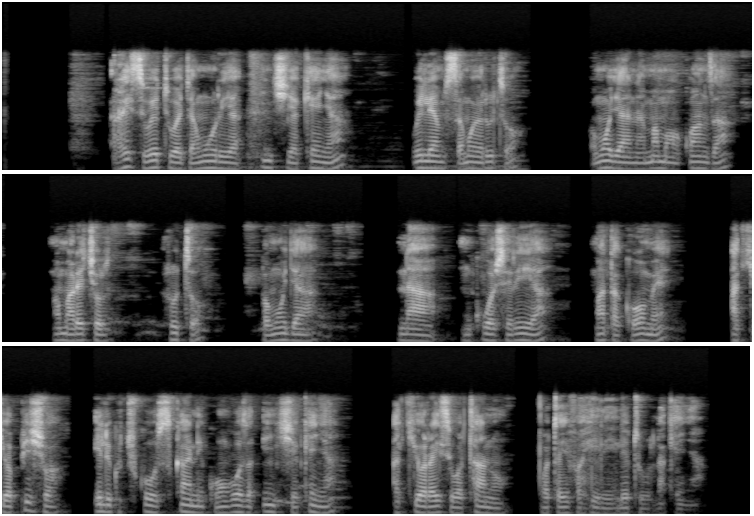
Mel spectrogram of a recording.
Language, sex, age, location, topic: Swahili, male, 36-49, Mombasa, government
